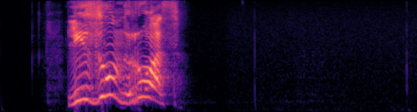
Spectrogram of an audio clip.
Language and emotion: Russian, angry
